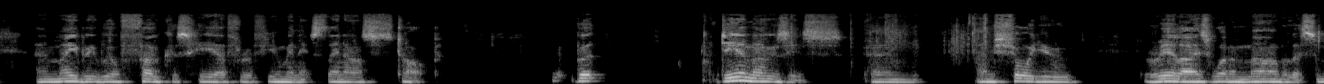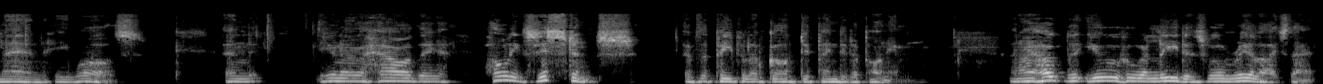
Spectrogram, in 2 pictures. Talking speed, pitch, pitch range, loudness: 120 wpm, 125 Hz, 115-140 Hz, -23 LUFS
